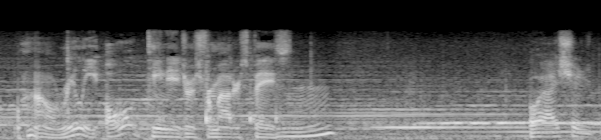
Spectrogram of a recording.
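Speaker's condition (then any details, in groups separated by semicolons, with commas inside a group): No condition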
